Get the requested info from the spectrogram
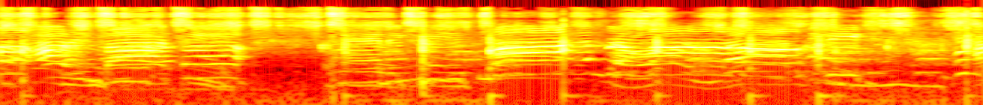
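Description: Several children singing a Christmas carol together, with homemade percussion rattling and tapping along in a steady beat.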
